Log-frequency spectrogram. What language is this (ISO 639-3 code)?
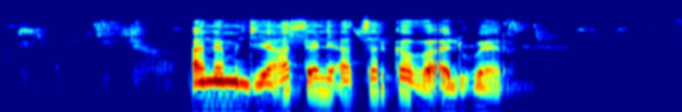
udl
